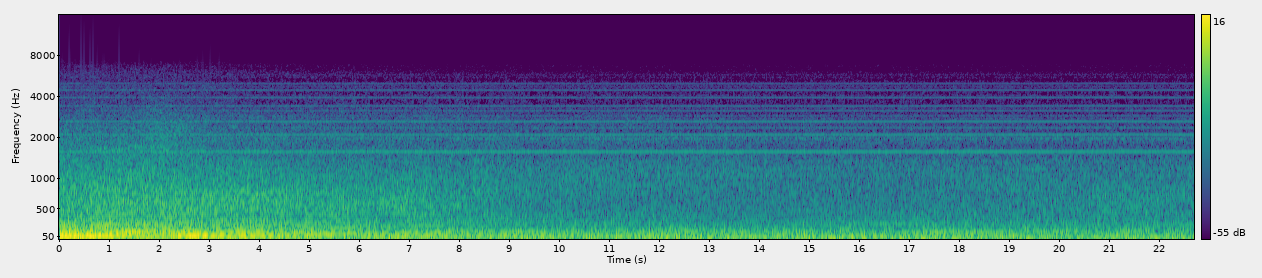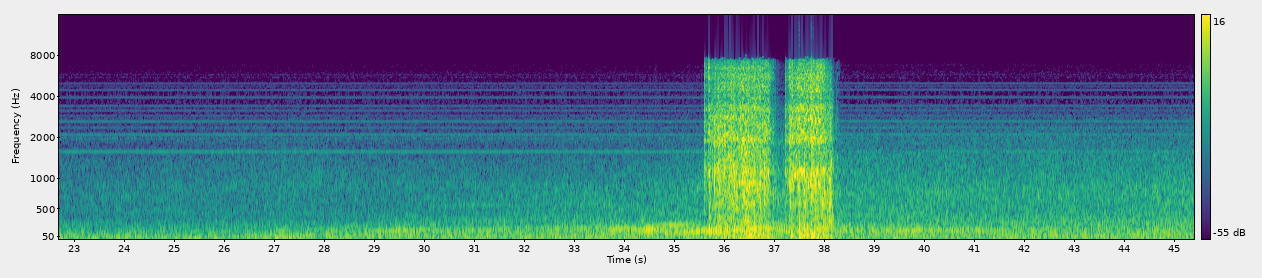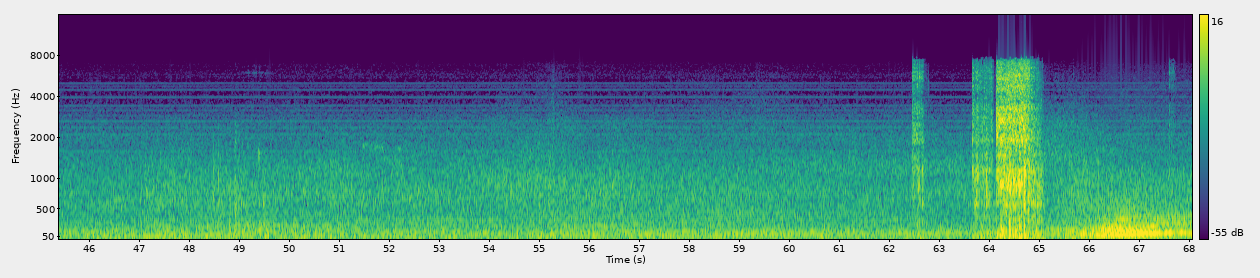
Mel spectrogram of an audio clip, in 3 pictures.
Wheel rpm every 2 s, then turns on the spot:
0, 0, 0, 0, 0, 0, 0, 0, 0, 0, 0, 0, 0, 0, 0, 0, 0, 10, 190, 60, 0, 0, 0, 0, 0, 0, 0, 0, 0, 0, 0, 10, 90, 0.
none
